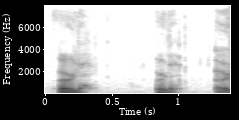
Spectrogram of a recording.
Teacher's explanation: en sånn lyd hvor du bøyer tunga bakover, og så klasker du den i den forhøyninga bak tennene, så får du øl.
